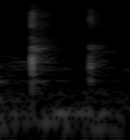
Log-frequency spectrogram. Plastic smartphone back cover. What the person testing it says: cover hati ini terbuat dari plastik dengan sebagian besar finishingnya ini doff dan kalau kita ketok tadi Ya lumayan Solid ini ya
